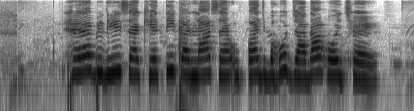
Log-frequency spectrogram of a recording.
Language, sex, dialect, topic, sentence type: Maithili, female, Angika, agriculture, statement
